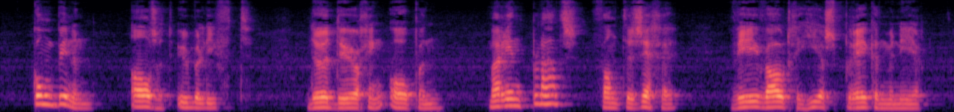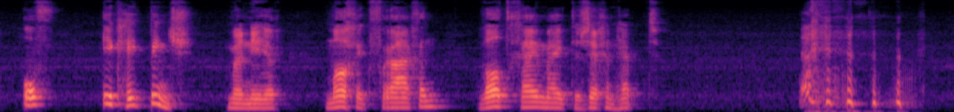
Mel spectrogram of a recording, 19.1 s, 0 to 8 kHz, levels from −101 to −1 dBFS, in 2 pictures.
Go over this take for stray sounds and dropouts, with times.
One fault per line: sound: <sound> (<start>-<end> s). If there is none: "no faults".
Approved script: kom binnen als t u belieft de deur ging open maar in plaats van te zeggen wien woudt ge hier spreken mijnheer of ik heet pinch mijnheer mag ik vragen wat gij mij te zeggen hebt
sound: laugh (17.5-18.8 s)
